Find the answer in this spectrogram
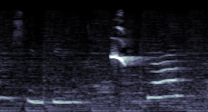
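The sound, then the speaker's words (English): Clouded leopard cubs squeak in a run of short, tonal cries, with one sharp, shrill squeal in the middle and a longer wavering squeak after it. “They squeaky.”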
